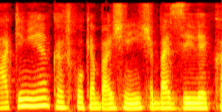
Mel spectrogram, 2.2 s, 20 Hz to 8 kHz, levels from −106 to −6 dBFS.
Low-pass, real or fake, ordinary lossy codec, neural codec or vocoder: 7.2 kHz; fake; AAC, 32 kbps; codec, 16 kHz, 1.1 kbps, Voila-Tokenizer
